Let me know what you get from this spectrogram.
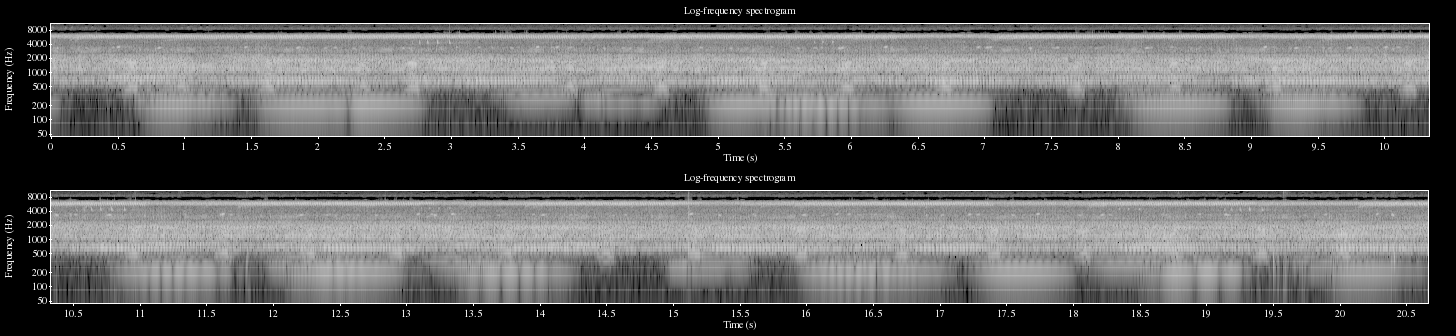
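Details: Mate-seeking chorus of banded bullfrogs, called ueng khi khan in Isan, in water after heavy rain early in the rainy season. Low moaning notes come in clustered bursts every couple of seconds beneath a loud, hissing, high chorus of frogs and insects.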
